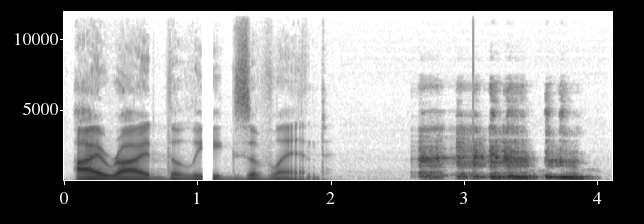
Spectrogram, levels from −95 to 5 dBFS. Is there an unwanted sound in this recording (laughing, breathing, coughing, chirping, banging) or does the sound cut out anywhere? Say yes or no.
yes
